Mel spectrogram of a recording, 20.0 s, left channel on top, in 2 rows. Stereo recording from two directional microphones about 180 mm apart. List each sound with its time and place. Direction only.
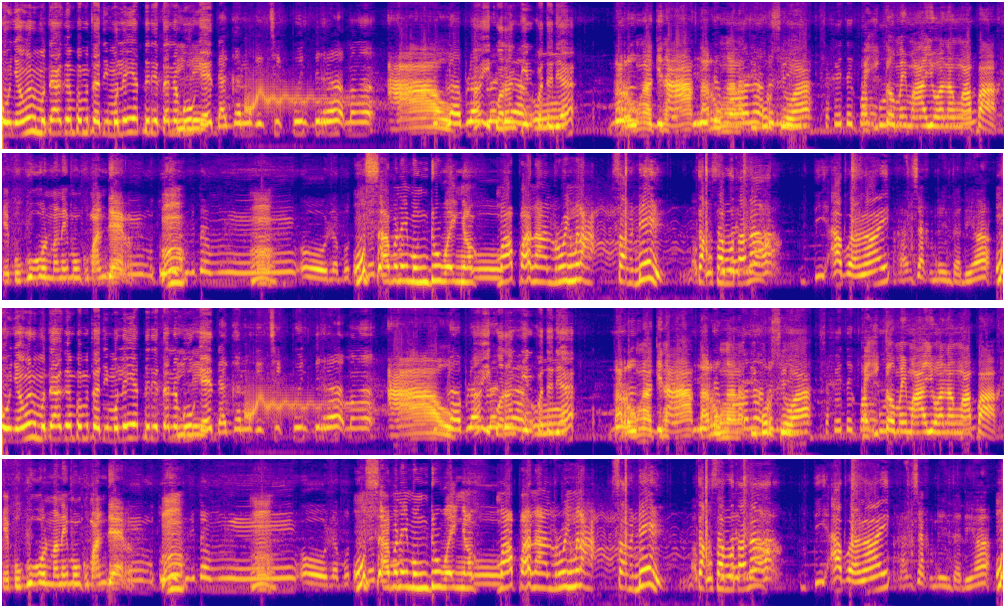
0.0 s speech: 75° left (ahead or behind)
2.4 s speech: 5° right (ahead or behind)
3.2 s speech: 25° left (ahead or behind)
3.8 s speech: 50° right (ahead or behind)
4.4 s speech: 30° left (ahead or behind)
4.9 s speech: 75° left (ahead or behind)
6.1 s a man's voice: 55° right (ahead or behind)
11.6 s speech: 10° left (ahead or behind)
16.4 s speech: 20° right (ahead or behind)
19.1 s speech: 50° left (ahead or behind)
